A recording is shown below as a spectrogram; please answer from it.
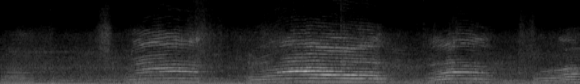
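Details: Angry domestic cat giving a series of four rising-then-falling meows, the middle one longest and loudest, with short gaps between, over a steady low electrical hum.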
